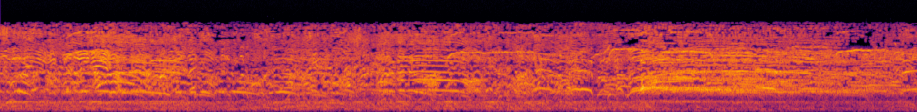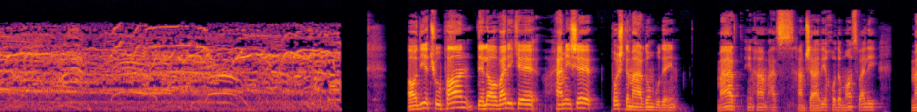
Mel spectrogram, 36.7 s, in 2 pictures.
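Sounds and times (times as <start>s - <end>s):
large crowd babble around bodybuilder Hadi Choopan: 0.0s - 25.2s
shouts, whoops and cheers from the crowd: 0.0s - 25.2s
speech: 26.6s - 32.0s, 32.7s - 36.6s.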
